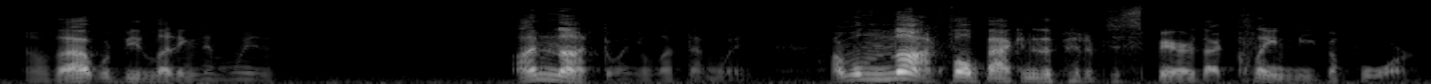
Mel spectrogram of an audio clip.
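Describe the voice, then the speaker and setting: A man's voice: on the high side, fairly bright tone, voice pushed up. A man voicing a wounded, vengeful but fragile male griffin warrior in a theatrical dramatic story reading. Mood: defiant. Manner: intense, theatrical, swinging into brooding.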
